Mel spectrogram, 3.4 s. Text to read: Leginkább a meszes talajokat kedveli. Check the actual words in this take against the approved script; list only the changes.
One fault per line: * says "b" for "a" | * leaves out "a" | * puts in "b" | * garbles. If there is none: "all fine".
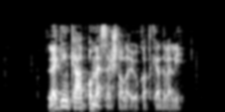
all fine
